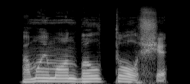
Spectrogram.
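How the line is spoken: Uncertain. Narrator (Russian): неуверенно сказала Варвара

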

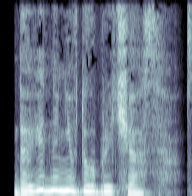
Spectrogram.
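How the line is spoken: Sighing. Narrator (Russian): вздохнула Елена

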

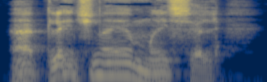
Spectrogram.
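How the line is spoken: Quiet voice. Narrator (Russian): негромко поддал голос Бруно

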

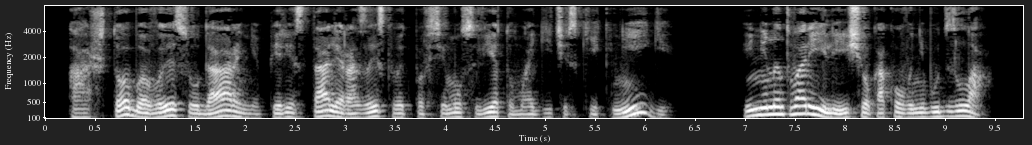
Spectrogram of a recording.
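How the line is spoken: Calm, pressing. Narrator (Russian): спокойно продолжал наступление Лешек

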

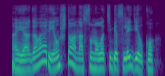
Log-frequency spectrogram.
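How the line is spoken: Creaky rasp. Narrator (Russian): проскрипел напарник

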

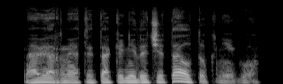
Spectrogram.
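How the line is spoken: Quiet question. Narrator (Russian): негромко спросил Розенфельд

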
